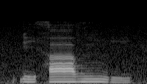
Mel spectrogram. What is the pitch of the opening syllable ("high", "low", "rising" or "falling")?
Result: low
